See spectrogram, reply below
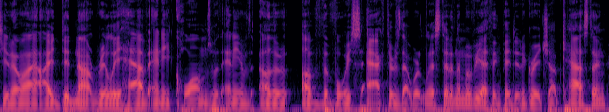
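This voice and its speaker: A man's voice: on the low side, clear, resonant tone, dry recording, studio quality. A man chatting casually as a film reviewer, enthusiastic and peppering his talk with "dude". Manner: enthusiastic, says dude often. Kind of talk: casual chat movie review.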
